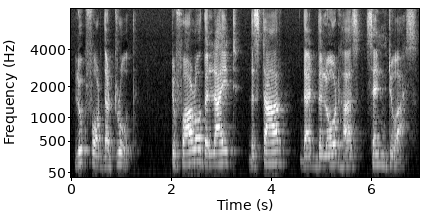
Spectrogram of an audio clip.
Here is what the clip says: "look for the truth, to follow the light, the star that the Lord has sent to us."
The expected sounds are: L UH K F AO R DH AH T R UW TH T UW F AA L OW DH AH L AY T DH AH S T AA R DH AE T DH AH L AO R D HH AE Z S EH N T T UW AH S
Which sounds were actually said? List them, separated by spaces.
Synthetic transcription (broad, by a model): L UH K F AO R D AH T R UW T T UW F AA L OW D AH L AY T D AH S T AA R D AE T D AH L AO R D HH AE Z S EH N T T UW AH S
